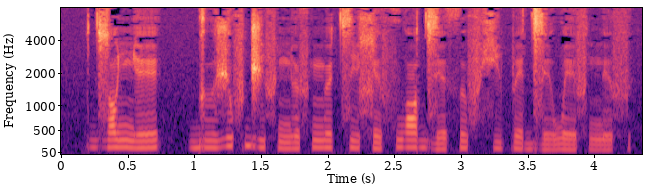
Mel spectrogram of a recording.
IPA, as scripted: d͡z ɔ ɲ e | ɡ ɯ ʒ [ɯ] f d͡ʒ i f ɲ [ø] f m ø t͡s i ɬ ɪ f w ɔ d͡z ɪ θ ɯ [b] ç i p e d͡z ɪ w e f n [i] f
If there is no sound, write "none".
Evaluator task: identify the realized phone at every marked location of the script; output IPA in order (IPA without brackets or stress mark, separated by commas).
ɯ, ø, f, ɪ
